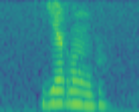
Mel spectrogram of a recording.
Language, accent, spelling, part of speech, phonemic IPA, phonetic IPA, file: Armenian, Eastern Armenian, եղունգ, noun, /jeˈʁunɡ/, [jeʁúŋɡ], Hy-եղունգ.ogg
- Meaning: nail (of finger or toe)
